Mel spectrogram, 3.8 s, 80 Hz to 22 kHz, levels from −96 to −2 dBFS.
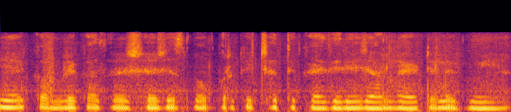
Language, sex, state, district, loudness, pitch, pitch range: Hindi, female, Bihar, Saharsa, -16 LUFS, 200 Hz, 185-205 Hz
